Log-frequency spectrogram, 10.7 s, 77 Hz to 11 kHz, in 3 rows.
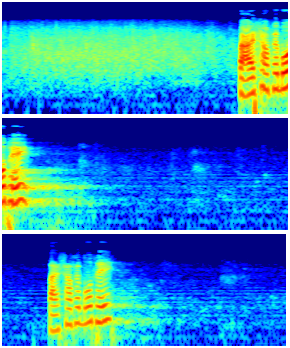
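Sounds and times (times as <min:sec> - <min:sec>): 
crowd clapping: 0:00.0 - 0:03.0
speech: 0:03.0 - 0:04.0, 0:07.7 - 0:08.7.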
